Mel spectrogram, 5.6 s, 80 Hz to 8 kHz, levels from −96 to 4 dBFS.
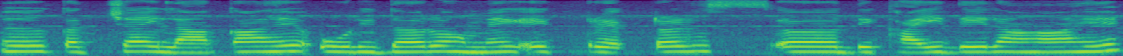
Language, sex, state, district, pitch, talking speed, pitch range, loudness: Hindi, female, Chhattisgarh, Raigarh, 245 Hz, 160 wpm, 235-255 Hz, -13 LUFS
